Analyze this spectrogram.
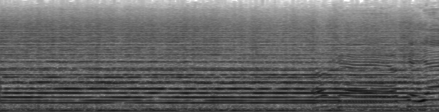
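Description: A loud, sustained train horn blares for several seconds as a train passes, holding one steady chord before its pitch wavers and bends near the end, with a low rumble underneath.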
